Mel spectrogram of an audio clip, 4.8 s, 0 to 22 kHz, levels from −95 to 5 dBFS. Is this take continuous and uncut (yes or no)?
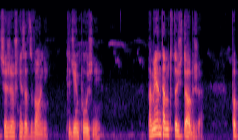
no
